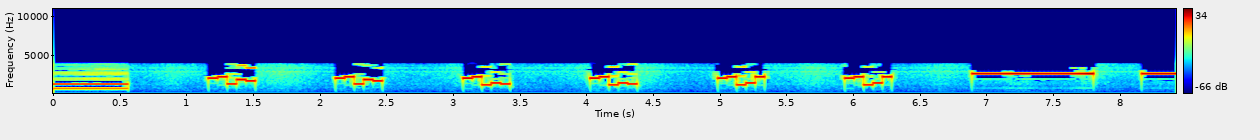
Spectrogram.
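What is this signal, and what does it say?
Five-tone selective call (ZVEI), heard as quick runs of five tones, tones of about 70 ms. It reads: 89376 89376 89243 89243 89249 89249
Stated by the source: ZVEI five-tone call 89310 received on SDR.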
